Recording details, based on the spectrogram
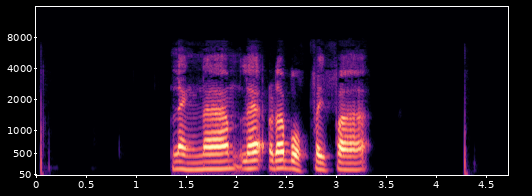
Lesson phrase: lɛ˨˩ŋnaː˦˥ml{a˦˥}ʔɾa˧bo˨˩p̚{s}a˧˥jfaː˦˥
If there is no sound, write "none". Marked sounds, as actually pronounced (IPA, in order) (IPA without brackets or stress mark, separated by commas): ɛ˦˥, f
